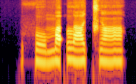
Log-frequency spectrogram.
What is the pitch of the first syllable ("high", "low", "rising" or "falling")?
low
